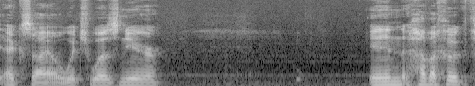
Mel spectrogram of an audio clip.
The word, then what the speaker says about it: Habakkuk: Shirley and I, in our morning readings the other day, were in the book of Habakkuk is the Hebrew pronunciation, I believe. I'm not totally perfect on my pronunciation, but Habakkuk is considered one of the minor prophets, and I'm going to read you a little note from F.B.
